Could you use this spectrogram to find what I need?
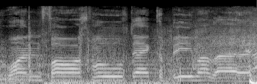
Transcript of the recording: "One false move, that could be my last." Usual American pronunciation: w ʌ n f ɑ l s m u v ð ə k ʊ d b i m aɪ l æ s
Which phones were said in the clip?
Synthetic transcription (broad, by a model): w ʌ n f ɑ s m u v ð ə k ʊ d b i m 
